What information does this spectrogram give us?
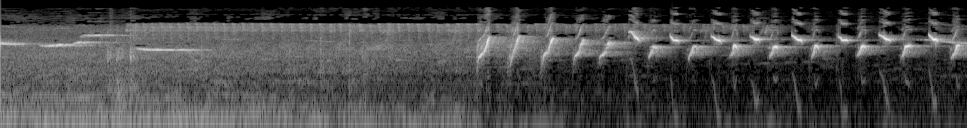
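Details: Green leafbird, a bird prepared for contest hanging, in the 'tembakan' shooting style used as bait: a few thin whistles over low noise, then a long, fast, even series of about twenty sharp rising notes.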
